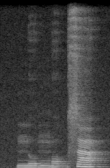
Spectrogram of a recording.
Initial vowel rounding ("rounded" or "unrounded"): rounded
